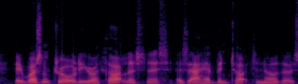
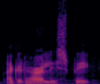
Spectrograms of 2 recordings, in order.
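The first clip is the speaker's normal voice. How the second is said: ordinary delivery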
